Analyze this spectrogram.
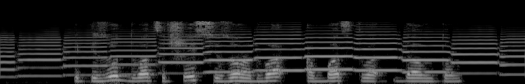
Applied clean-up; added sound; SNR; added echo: none; Trumpet; 1 dB; none.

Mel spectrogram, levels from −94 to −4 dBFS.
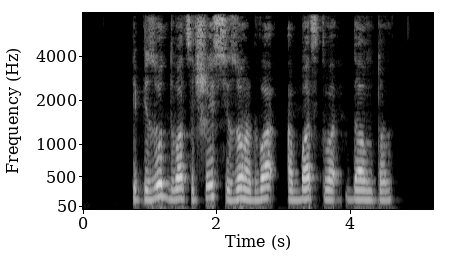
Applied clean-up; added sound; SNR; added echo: neural mask model Resemble Enhance denoiser.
